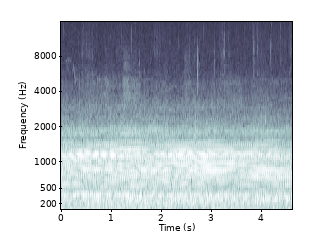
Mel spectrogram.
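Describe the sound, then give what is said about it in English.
A boat casting off to leave the harbour at Dieppe gives a steady, low engine rumble with a dense churning hiss, continuous and even in loudness throughout. “That boat is about to sod off.”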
